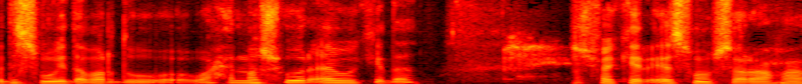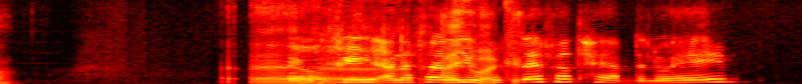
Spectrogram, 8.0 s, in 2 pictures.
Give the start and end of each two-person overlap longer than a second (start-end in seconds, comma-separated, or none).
5.5-6.7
